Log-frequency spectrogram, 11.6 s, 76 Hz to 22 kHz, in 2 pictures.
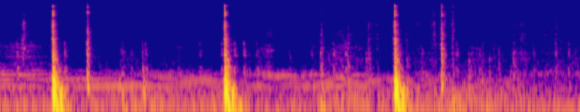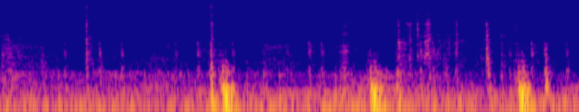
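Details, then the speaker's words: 2004 Lincoln Navigator rear HVAC, when switching hot to cold: sharp clicks with short buzzing ring every second or two, vibrating through the car, seeming to come from the roof; worn rear mode/temperature door actuator skipping. "We can hear it flickering. So I don't know if you can hear that. So when I turn it from hot to cold, it vibrates through the whole car. Almost sounds like it's up in the roof."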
